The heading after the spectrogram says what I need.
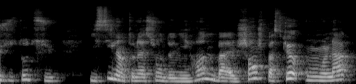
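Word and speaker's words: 日本: Le Japon, Nihon. Ici, uniquement le ho est en haut.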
